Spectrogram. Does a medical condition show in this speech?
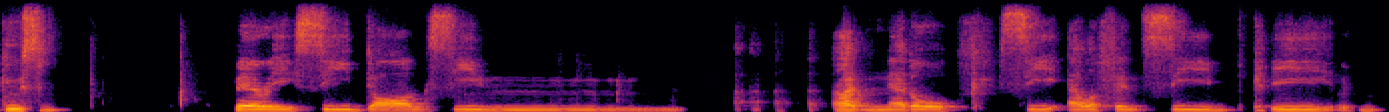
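Yes: stuttering; stutter since at least teenage years, ongoing near age 50; speaks at support groups for people and children who stutter; certain words and sounds hardest, stacks up vocabulary, circumlocution, quickly finds other wording to ease stutter; here prolonged sounds, blocks.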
